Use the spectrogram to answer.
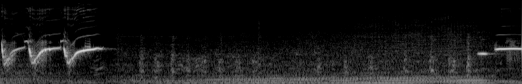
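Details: Myna giving a quick series of three dipping, swooping whistles, then a gap with low background murmur, and finally a short note followed by a steady held whistle.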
